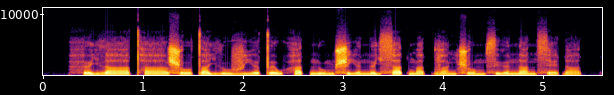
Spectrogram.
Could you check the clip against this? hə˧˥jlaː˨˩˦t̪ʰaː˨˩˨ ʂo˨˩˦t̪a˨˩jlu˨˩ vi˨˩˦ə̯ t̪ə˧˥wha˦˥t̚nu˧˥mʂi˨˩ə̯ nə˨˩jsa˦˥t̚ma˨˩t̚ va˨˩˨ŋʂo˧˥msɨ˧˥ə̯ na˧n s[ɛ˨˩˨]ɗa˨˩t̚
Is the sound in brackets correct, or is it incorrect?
correct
